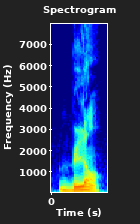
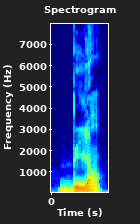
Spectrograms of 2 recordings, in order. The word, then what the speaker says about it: blanc: Next, here, final C is not pronounced, okay? And then you get the nasal here, and it goes like en, en, so blanc, blanc, blanc, all right?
